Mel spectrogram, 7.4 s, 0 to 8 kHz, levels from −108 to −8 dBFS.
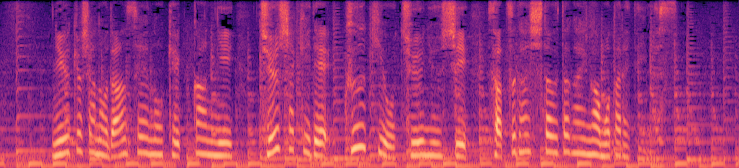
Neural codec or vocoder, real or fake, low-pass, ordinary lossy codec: none; real; none; none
